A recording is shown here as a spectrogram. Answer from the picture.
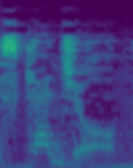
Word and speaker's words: schedule: Lembra o SCH de escola? School, aquele som do K, então o som de K aqui também. Schedule.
